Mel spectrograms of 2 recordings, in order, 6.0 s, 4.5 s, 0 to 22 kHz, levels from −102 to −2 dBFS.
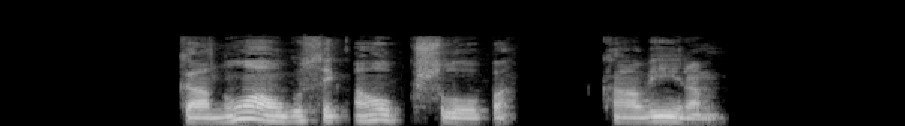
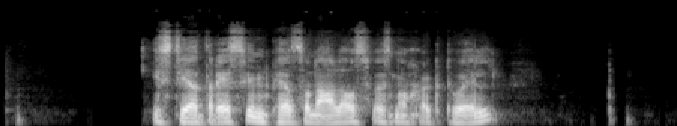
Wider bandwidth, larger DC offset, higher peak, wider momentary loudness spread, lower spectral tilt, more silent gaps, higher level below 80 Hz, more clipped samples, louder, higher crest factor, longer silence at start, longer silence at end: second, 7.8 kHz vs 9.6 kHz; neither; second, -12 dBFS vs -2 dBFS; first, 13 LU vs 9 LU; about the same, -6.5 dB/octave vs -5.5 dB/octave; first, 2.69-2.73 s, 3.45-4.01 s vs none; second, -70 dBFS vs -52 dBFS; neither; second, -30 LUFS vs -18 LUFS; about the same, 20 dB vs 18 dB; first, 1.2 s vs 1 s; about the same, 1.25 s vs 1.25 s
